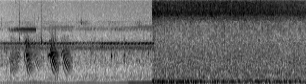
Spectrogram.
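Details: A few soft, quick chirps from crocodile hatchlings in the river after their mother carried them there in her mouth, a contact call between mother and young.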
